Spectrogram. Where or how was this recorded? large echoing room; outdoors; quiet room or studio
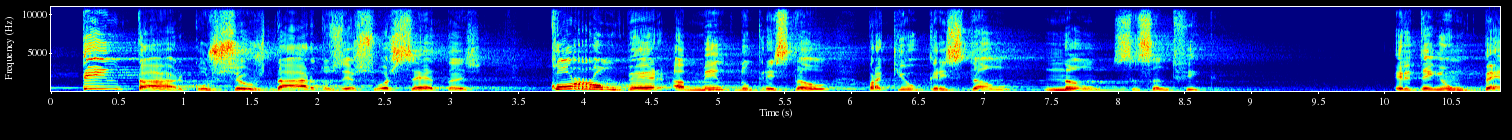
large echoing room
